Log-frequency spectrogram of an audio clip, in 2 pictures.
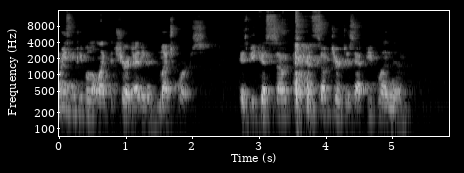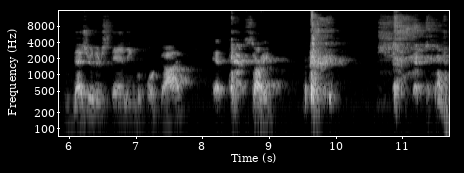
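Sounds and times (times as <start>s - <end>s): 
speech: 0.1s - 5.3s, 6.1s - 11.6s
person coughing harsh and throaty: 3.5s - 4.1s, 8.4s - 8.8s, 9.6s - 10.2s, 10.8s - 11.6s.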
